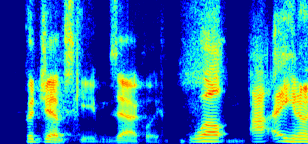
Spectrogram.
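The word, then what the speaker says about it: Podziemski: so does that make sense yeah he's a pajamski kajemski exactly well I you know he said hey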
